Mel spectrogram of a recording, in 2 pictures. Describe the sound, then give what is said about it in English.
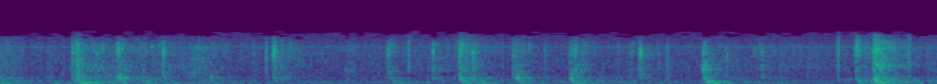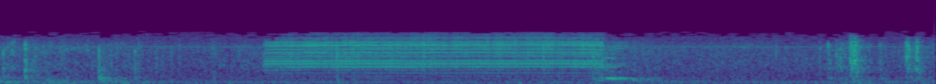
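A heavy trunk tagged as belonging to Jack Benny is carried up to the door with a run of irregular, dull thumps and knocks, followed by a steady, loud buzzing tone lasting a couple of seconds, then one more bump. “Now, come on, help me carry this trunk up to the door.”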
